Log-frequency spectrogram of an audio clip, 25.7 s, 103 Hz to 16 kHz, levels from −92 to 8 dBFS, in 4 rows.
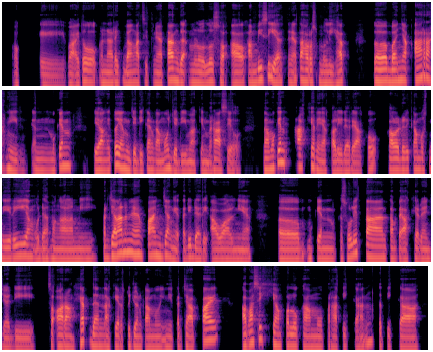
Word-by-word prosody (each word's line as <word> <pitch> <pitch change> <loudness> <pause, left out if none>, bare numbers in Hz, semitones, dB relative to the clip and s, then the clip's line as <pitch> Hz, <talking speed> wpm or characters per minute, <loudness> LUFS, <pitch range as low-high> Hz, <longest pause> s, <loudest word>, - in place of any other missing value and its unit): Oke, 100 -3 -10
wah - - 0
itu 130 +3 0
menarik 120 -1 -2
banget 125 +1 0
sih, - - -8
ternyata 125 +4 +6
enggak 145 -4 +2
melulu 125 +1 -1
soal 120 -2 +1
ambisi 140 +5 0
ya - - -7
ternyata 130 +2 0
harus 140 -1 +1
melihat, 120 +2 -1 0.4
eee, 145 0 +7
ke 145 - +1
banyak 150 +2 +3
arah 165 0 +4
nih 125 -5 -6
kin 125 - -7
mungkin 125 +8 -1 0.4
yang 125 0 +3
itu 125 +9 0
yang 160 -5 +4
menjadikan 125 0 -3
kamu 115 +6 -1
jadi 115 -4 -3
makin 110 0 -4
berhasil. 115 +2 0 0.4
Nah, - - +4
mungkin 215 +7 +3
terakhir 165 -1 +2
nih - - -1
ya - - -9
kali 115 +2 +1
dari 115 -1 -1
aku. 105 0 -4 0.2
Kalau 135 +1 +5
dari 135 0 -2
kamu 135 -1 -3
sendiri 130 +2 -1 0.2
yang 145 - -5
udah 120 0 -4
mengalami 115 +1 -3
perjalanan 165 +8 +5
yang 170 -3 +1
panjang 155 -2 +4
ya, - - -2
tadi 140 +4 -4
dari 115 -2 -1
awalnya, 110 -1 -1 0.4
eee, 115 -1 +3
mungkin 120 -1 -4
kesulitan 135 0 +3
sampe 120 -3 -2
akhirnya 115 -1 -2
jadi 110 0 -5 0.2
seorang 130 -3 +3
head 180 +8 +1
dan 135 -2 -1
akhir 130 -3 -3
tujuan 130 -2 -3
kamu 120 0 -2
ini 115 -2 -7
tercapai, 185 - +4 0.4
apa 140 +4 +4
sih 205 -1 -2
yang 140 -3 0
perlu 135 -1 0
kamu 120 -1 -2
perhatikan 120 +7 -6
ketika 115 -2 0
125 Hz, 170 wpm, -25 LUFS, 115-140 Hz, 0.4 s, eee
